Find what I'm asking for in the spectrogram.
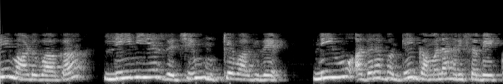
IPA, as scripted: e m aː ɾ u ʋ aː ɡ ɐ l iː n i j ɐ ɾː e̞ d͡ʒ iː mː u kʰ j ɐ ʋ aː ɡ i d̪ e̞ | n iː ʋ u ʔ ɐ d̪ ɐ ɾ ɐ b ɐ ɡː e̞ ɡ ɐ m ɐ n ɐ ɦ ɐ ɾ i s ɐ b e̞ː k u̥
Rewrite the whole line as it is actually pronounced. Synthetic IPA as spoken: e m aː ɽ u ʋ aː ɡ ɐ l iː n i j ɐ ɾː e̞ d͡ʒ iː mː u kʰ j ɐ ʋ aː ɡ i d̪ e̞ | n iː ʋ u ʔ ɐ d̪ ɐ ɾ ɐ b ɐ ɡː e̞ ɡ ɐ m ɐ n ɐ ɦ ɐ ɾ i s ɐ b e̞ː k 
